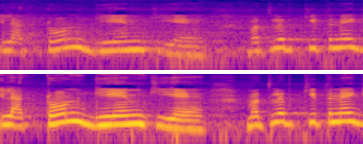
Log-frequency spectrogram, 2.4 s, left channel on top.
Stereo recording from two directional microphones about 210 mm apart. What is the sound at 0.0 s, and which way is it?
A woman's voice, 60° right (ahead or behind).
